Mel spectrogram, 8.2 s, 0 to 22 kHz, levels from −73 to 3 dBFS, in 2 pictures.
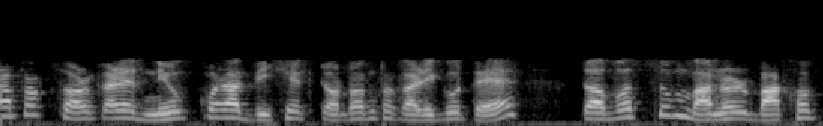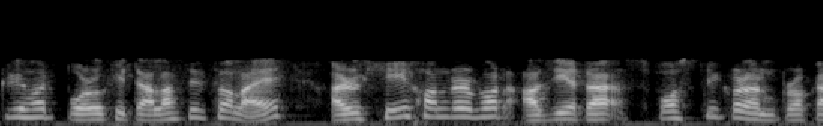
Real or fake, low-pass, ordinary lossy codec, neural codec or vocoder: fake; 3.6 kHz; MP3, 32 kbps; codec, 16 kHz, 8 kbps, FunCodec, trained on Chinese and English, 25 frames a second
